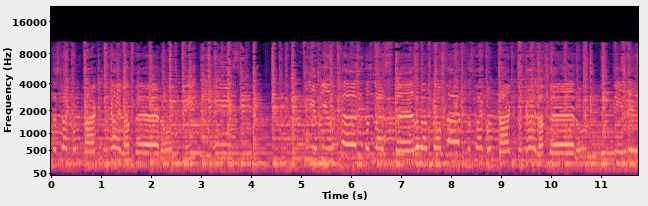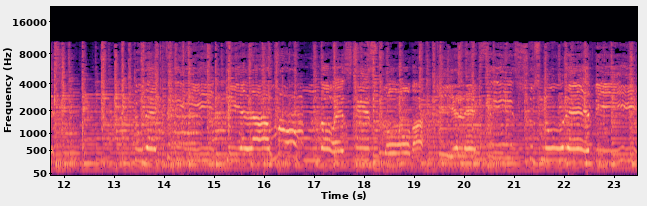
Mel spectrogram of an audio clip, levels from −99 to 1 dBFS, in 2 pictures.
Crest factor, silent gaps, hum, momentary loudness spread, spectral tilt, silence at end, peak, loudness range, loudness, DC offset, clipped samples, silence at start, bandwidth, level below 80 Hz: 14 dB; none; none; 7 LU; -3 dB/octave; 0 s; -2 dBFS; 3 LU; -16 LUFS; under 0.1%; under 0.1%; 0 s; 11 kHz; -64 dBFS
